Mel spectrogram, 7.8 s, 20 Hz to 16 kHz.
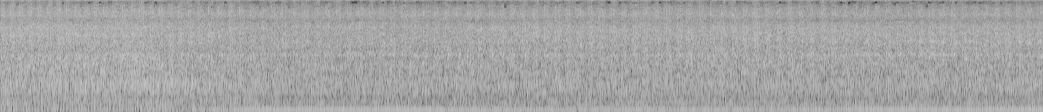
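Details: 1972 Ford F100 XLT Ranger V8 stored about 15 years, started by bypassing the coil with a jump box (no key): low rumble settling into a steadier idle after a second; rough idle after long storage.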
